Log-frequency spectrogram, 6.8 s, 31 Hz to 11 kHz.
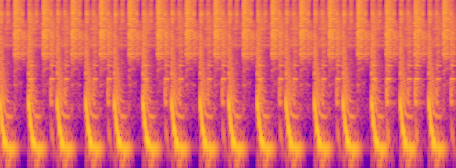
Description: NRG 4 On The Floor 014.wav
